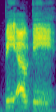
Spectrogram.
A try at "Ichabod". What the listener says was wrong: But I don't know where you found the K. I don't know where you found it. Ichabod.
